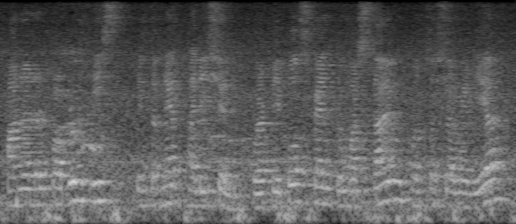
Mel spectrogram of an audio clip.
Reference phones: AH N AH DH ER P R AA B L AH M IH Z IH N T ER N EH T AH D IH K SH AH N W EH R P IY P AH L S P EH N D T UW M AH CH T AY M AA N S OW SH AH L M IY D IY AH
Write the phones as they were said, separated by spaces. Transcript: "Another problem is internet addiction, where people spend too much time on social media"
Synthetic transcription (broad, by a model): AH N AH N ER P R AA B L AH M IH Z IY N T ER N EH T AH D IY SH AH N W EH R P IY P AH L S P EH N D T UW M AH S T AY M AA N S OW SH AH L M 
